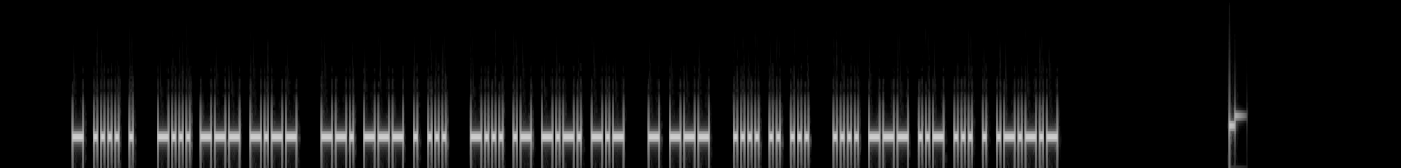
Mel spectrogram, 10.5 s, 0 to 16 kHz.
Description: Morse code, heard as a keyed tone, about 44 wpm, 700 Hz. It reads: THE BOY GOES BACK TO HIS HOUSE.
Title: Additional Easy Phrases 45wpm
